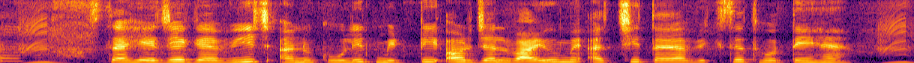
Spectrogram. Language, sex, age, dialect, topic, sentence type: Hindi, female, 18-24, Kanauji Braj Bhasha, agriculture, statement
